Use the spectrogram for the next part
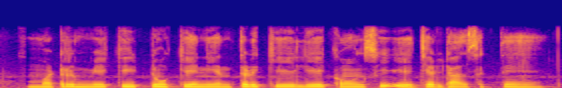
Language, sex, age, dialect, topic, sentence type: Hindi, male, 25-30, Awadhi Bundeli, agriculture, question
